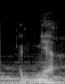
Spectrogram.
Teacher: the transition from the J to the palatal N sound is very quick, so you don't hear the J, stereotypical of the J sound, but it's there.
